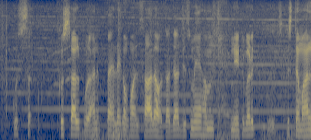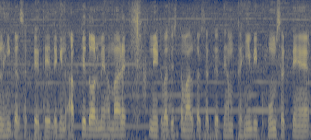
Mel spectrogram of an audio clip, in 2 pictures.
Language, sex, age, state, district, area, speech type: Urdu, male, 30-45, Bihar, Supaul, urban, spontaneous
